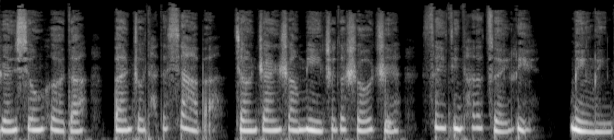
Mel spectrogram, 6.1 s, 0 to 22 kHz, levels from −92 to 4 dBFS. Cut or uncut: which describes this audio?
cut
